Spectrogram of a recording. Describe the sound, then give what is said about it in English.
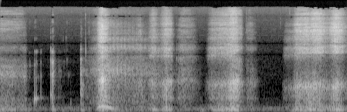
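Heavy, excited breathing with raspy wheezing inhales and exhales, several breaths in a loose rhythm, fairly loud, with no talking. “That's a deep breathing because they're so excited.”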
